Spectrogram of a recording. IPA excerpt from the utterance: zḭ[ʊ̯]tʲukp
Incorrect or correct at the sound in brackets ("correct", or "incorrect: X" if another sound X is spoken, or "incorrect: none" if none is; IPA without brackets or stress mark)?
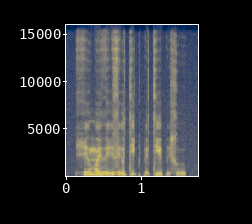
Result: correct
